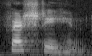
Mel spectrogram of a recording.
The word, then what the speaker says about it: verstehen: In case of untrennbare verb, the intonation is not on the prefix, verstehen.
